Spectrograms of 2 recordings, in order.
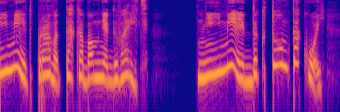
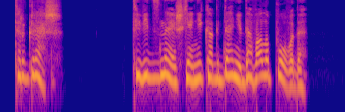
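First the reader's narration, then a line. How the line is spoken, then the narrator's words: Hoarse, barely restrained emotion. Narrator (Russian): Прохрипела я, едва сдерживая эмоции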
